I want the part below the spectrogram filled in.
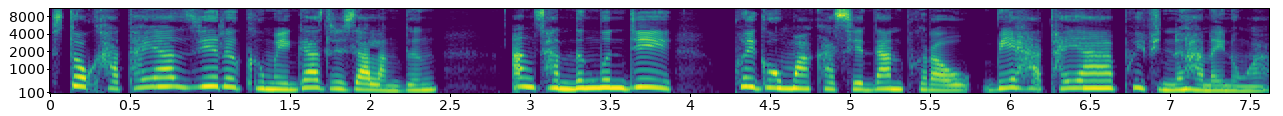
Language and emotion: Bodo, fearful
